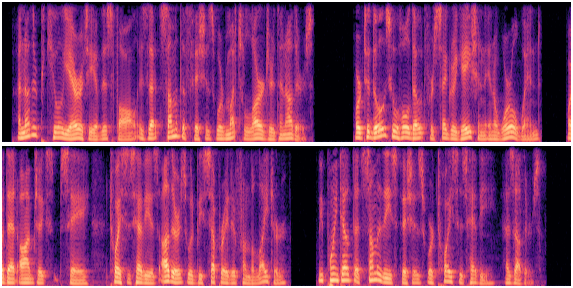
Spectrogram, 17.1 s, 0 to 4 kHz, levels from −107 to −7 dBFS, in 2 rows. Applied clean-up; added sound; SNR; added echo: none; none; none; none.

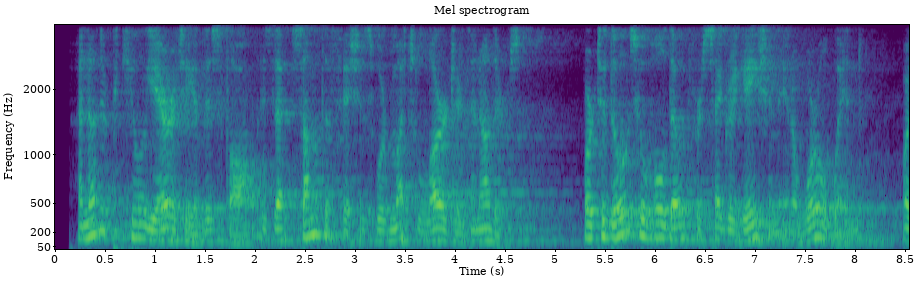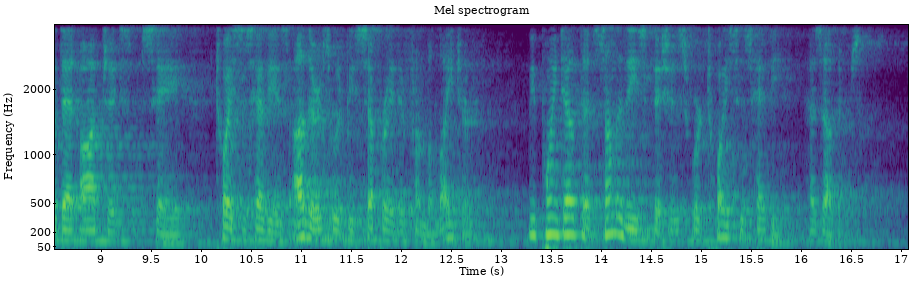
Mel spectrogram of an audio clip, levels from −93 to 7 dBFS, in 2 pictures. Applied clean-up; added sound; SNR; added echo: none; none; none; reverberation time 2.9 s.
